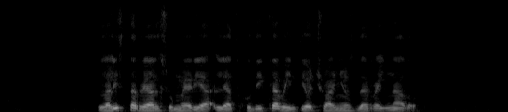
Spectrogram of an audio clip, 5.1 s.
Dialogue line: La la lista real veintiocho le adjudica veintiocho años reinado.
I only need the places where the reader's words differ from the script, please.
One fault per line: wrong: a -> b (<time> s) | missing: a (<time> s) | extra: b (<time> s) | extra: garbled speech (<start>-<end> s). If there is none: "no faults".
missing: la (1.1 s)
wrong: veintiocho -> sumeria (1.6 s)
extra: de (3.6 s)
